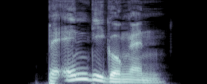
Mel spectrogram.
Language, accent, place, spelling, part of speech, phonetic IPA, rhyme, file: German, Germany, Berlin, Beendigungen, noun, [bəˈʔɛndɪɡʊŋən], -ɛndɪɡʊŋən, De-Beendigungen.ogg
- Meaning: plural of Beendigung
